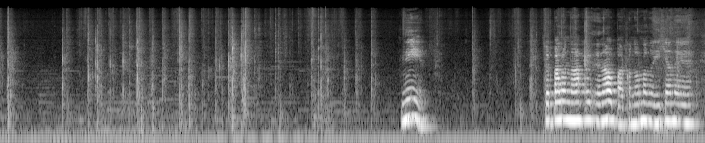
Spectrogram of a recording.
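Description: Playing cards flick and riffle as they are shuffled by hand.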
